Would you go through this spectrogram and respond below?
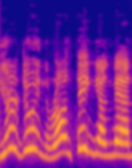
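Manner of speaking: put-on, super sarcastic, stern scolding tone. Retelling scolding a son who laughs at it: imitating own super sarcastic scolding. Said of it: "I'm being super sarcastic".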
